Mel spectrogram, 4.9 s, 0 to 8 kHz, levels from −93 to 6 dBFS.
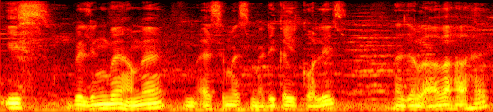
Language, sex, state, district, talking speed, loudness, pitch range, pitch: Hindi, male, Rajasthan, Jaipur, 135 wpm, -17 LUFS, 90-110 Hz, 95 Hz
